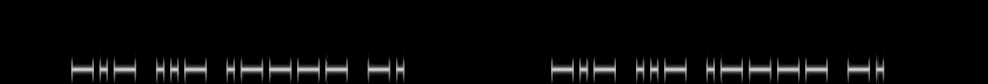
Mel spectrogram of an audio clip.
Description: Morse code, heard as a keyed tone, about 17 wpm, 700 Hz. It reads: KU1N KU1N
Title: USA Call Signs - 4 Characters - Repeated 2x - 17wpm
